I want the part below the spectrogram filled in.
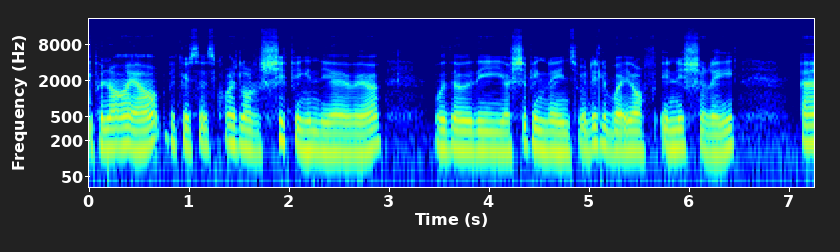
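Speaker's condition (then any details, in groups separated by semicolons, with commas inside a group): No condition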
